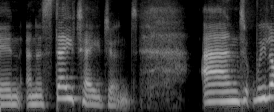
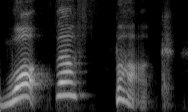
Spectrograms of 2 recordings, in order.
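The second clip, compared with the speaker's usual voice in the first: higher, slow, drawn-out baffled exclamation; a retold gasp of disbelief, pitched up and slow; stunned disbelief; 6 semitones higher, 3 dB louder, much slower than usual. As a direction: replay her own bewildered reaction, stretched out slowly. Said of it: "And I just remember going".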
